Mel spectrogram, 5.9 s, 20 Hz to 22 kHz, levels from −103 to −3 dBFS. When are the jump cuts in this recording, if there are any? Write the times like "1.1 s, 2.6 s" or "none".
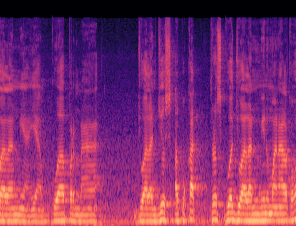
0.9 s, 4.1 s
